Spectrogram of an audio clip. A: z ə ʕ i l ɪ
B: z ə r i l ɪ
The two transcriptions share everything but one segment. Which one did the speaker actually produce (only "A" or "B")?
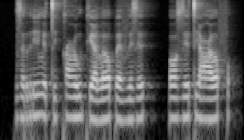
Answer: B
